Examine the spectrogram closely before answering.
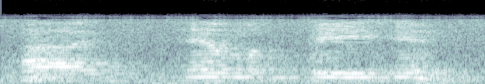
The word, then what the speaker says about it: Iman: I-M-A-N. But sometimes that doesn't allow you to know how to pronounce it correctly. But the correct pronunciation of this word is Iman.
